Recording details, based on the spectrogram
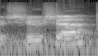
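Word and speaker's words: Xuxa: with one stone, because I'm going to introduce you to Shusha. That's how you pronounce that. Oh, Shusha. How did you say it? Chucha?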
